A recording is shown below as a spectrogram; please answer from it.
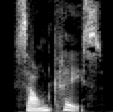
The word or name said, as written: sagnkreds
